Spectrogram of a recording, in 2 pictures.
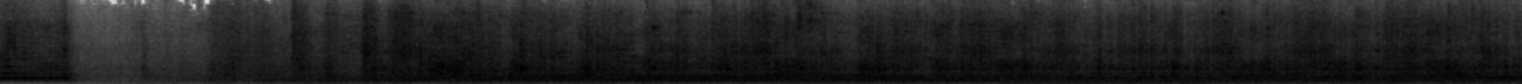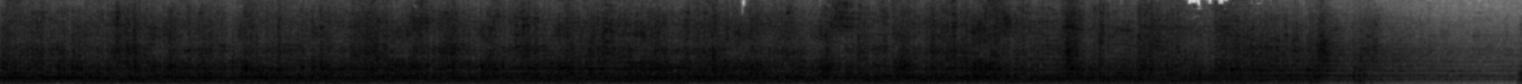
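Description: A freight locomotive's horn chord cuts off about a second in. A double-stack intermodal freight train then rolls steadily past, its wheels clacking over the rail joints, until the sound fades near the end as the last car goes by.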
